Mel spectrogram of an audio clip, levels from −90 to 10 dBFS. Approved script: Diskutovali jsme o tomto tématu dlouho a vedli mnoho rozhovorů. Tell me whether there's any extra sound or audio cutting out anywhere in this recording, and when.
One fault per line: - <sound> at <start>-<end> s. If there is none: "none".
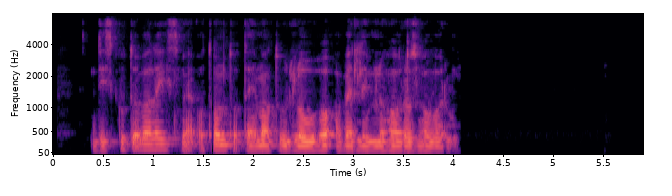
none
